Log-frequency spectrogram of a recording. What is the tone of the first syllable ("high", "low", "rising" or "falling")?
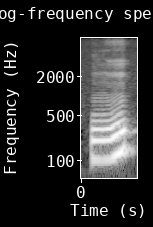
rising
